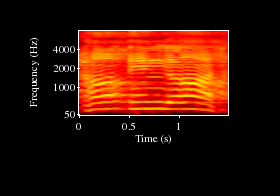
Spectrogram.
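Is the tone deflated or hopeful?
deflated. It sounds flat and hopeless.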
